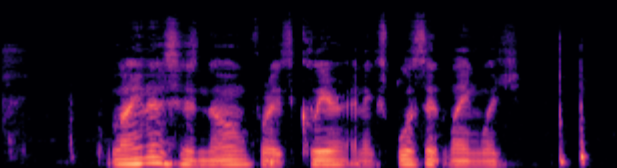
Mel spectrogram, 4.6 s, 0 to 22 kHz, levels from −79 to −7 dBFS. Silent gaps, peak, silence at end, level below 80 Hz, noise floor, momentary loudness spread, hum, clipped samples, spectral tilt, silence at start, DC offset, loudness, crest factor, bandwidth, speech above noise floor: none; -8 dBFS; 0.25 s; -62 dBFS; -57 dBFS; 12 LU; none; under 0.1%; -6 dB/octave; 0.05 s; under 0.1%; -28 LUFS; 20 dB; 15 kHz; 30 dB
